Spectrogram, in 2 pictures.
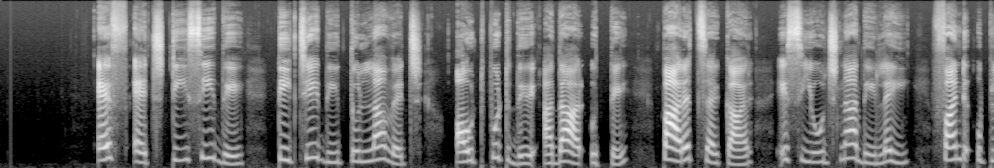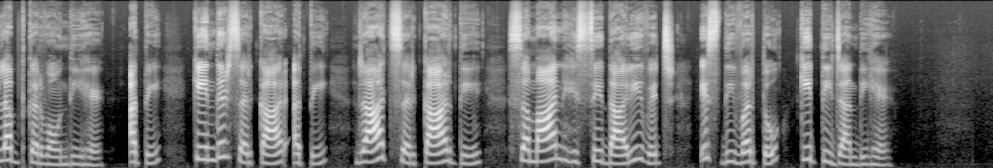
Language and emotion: Punjabi, neutral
